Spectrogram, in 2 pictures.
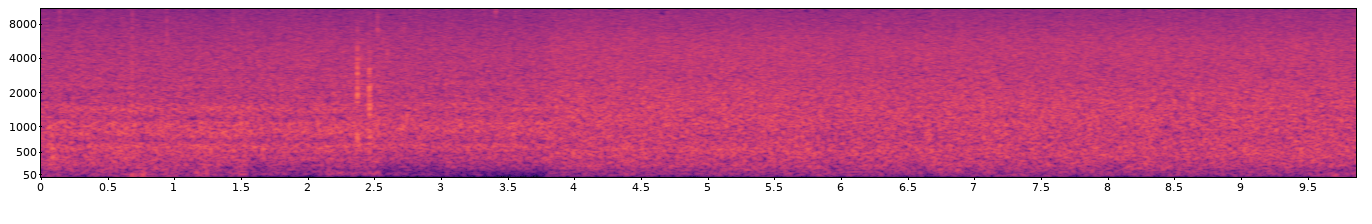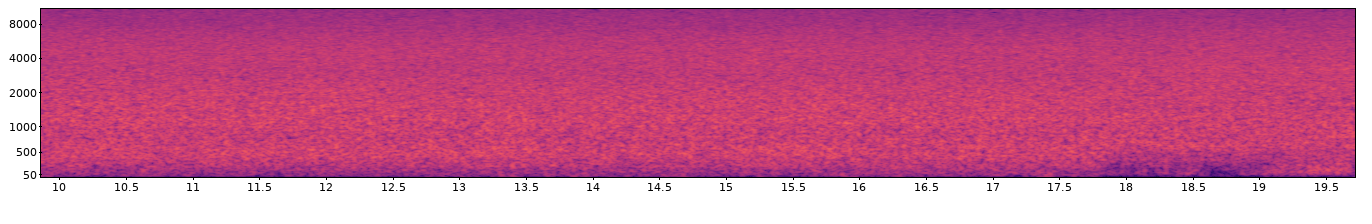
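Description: Steady rushing outdoor background noise with no clear single source, and a faint click about two seconds in.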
